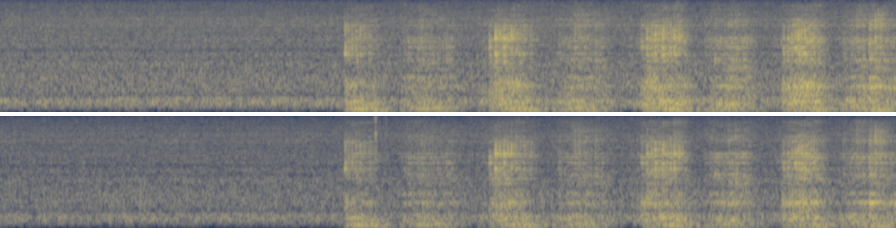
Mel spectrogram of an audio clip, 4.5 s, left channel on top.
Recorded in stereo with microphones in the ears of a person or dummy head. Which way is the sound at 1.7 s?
Centre (ahead or behind).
